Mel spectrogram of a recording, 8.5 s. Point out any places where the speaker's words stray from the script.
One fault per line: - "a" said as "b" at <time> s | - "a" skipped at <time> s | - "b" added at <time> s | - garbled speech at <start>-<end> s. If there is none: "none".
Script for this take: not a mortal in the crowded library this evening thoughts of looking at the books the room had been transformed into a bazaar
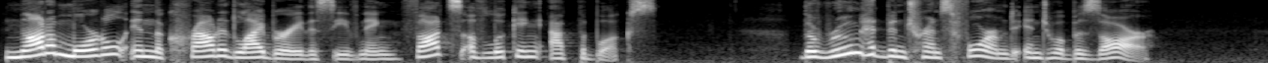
none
